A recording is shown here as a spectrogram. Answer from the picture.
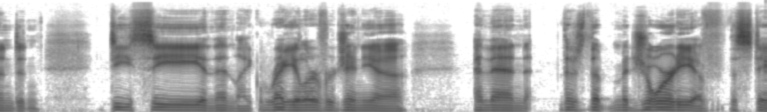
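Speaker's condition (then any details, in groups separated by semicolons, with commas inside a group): No condition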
